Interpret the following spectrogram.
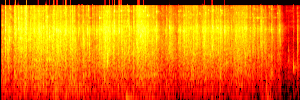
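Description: Dozens of plastic and glass foundation bottles and tubes tipped out of a wire basket onto a shag rug, clattering against each other in a dense run of knocks for about five and a half seconds before stopping.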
